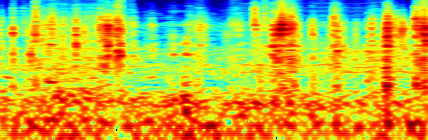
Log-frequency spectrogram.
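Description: Thin clear plastic bag crinkling and rustling in irregular crackles as it is handled around a pedal cover.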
